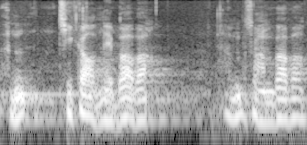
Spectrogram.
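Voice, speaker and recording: A man with a Newfoundland accent has a dark, mellow tone, medium pitch and vocal fry. His intonation stays fairly even. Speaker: retired First Nation chief, award honouree. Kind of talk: award acceptance speech.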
